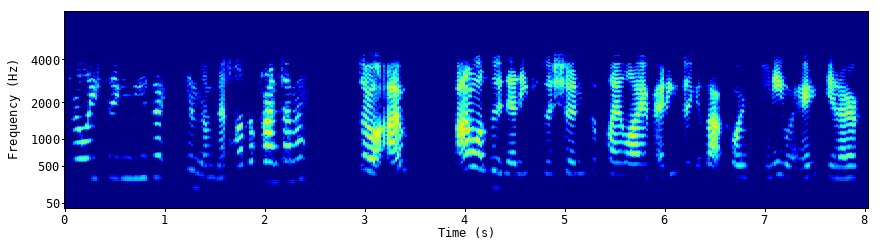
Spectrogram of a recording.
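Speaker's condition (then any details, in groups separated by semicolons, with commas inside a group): No condition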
